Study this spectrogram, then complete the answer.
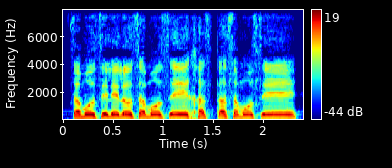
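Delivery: very high, level-pitched hawking chant; sustained high seller's call; street vendor's cry. Acted. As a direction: hawk snacks, stretching the last word out.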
